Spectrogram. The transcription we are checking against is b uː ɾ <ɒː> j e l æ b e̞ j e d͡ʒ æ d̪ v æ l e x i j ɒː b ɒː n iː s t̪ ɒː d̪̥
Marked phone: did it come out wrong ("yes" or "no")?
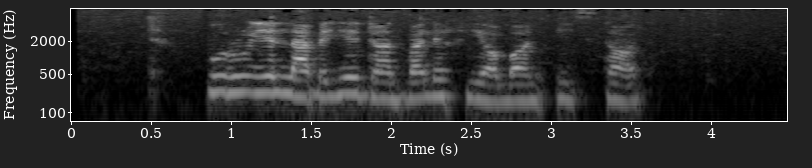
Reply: yes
